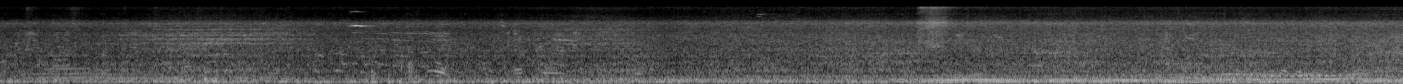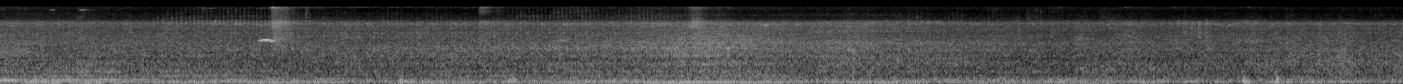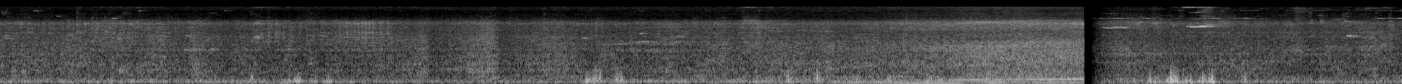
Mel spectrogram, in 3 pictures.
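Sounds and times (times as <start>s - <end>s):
heavy vehicles passing: 0.0s - 42.0s
brief high-pitched squeak: 3.4s - 4.2s, 16.6s - 17.1s, 33.8s - 35.9s, 39.0s - 42.0s.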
